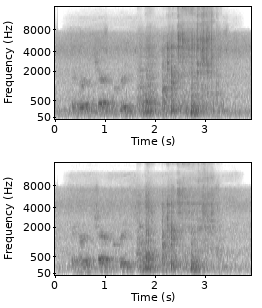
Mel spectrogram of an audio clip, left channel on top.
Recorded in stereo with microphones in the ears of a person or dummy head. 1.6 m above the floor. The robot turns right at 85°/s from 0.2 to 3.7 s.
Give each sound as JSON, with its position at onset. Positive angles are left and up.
{"t": 0.3, "sound": "a man speaking", "azimuth_deg": -145, "distance_m": 3.5}
{"t": 1.6, "sound": "tearing paper", "side_deg": -50, "distance_m": 1.2}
